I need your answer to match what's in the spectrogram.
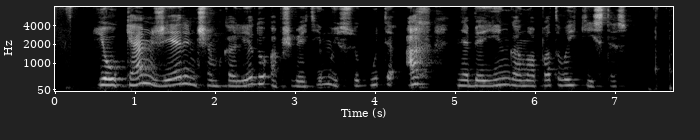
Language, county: Lithuanian, Panevėžys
